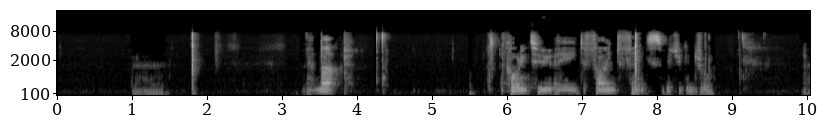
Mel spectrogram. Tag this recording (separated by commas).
Speech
